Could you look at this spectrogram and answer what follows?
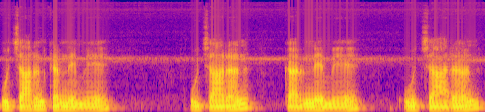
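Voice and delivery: slow, word-by-word dictation with pauses. Real, not acted. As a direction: dictate slowly, leaving time to write. Dictating for students to write. (धीरे-धीरे, रुक-रुककर लिखवाते हुए)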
